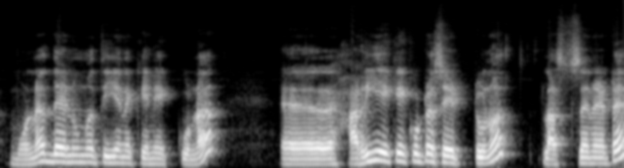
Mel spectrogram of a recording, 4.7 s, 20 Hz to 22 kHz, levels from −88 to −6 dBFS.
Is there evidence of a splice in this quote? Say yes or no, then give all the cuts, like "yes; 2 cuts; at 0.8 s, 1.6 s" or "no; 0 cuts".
no; 0 cuts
